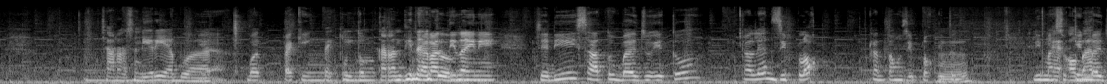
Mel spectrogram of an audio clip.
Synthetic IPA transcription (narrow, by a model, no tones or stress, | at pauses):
t͡ʃaɾasəndiɾijabuatabuat̪̚pekɪŋekɪŋŋkaɾant̪inaaɾaninaini | d͡ʒadisat̪ubad͡ʒuit̪u | kalianziplɔk̚ | kant̪ɔŋziplɔk̚ɡit̪u | dimasukɪbnbad͡ʒ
